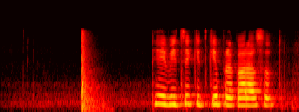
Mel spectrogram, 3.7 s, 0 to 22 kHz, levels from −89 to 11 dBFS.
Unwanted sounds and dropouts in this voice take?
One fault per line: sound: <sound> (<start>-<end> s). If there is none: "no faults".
sound: thud (1.0-1.4 s)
